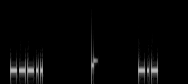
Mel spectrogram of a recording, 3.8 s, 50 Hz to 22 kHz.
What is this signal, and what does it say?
Morse code, heard as a keyed tone, about 27 wpm, 700 Hz. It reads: 8 K
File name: Single-Letter-Number-28wpm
